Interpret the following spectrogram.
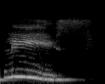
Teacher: when you say the vowel in fleece right your lips are widespread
